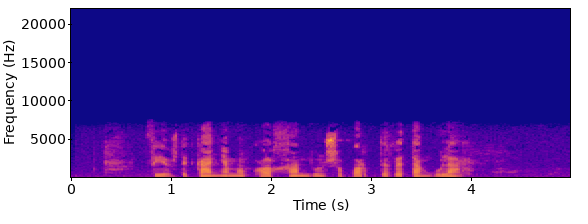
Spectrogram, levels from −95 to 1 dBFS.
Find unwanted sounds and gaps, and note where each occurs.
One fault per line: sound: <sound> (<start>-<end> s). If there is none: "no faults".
no faults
